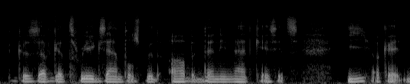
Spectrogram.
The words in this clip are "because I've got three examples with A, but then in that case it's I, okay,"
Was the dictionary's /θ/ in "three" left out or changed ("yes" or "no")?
no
